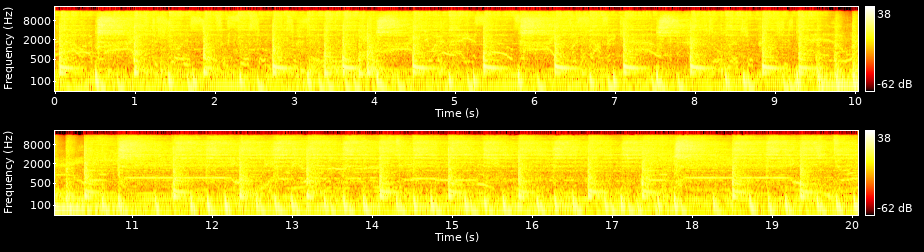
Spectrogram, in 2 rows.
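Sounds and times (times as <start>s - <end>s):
drum kit played hard: 0.0s - 20.0s
recorded backing track: 0.0s - 20.0s
crash cymbal hits: 10.7s - 14.7s.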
